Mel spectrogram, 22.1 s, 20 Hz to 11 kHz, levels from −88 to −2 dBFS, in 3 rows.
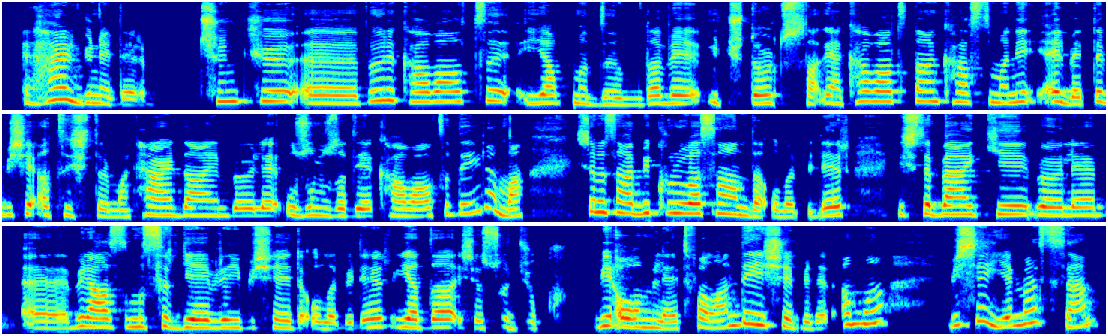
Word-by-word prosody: E, - - -5
her 340 +9 +3
gün 255 -4 -1
ederim. 190 -4 -5 0.4
Çünkü, 300 +1 0 0.2
eee, 235 -1 0
böyle, 325 +1 +1
kahvaltı 290 +1 0
yapmadığımda 235 -3 -3
ve 235 0 +2
3-4 240 -1 -1
saat - - -2
yani, 235 -2 -2
kahvaltıdan 295 +1 -1
kastım, 275 -2 -3
hani, 275 +4 -2
elbette 290 -2 0
bir 250 - -5
şey 280 +3 +2
atıştırmak, 215 -5 -5
her 240 -2 0
daim, 230 -1 -2
böyle, 220 +4 -1
uzun 245 -1 -3
uzadıya 220 -1 0
kahvaltı 220 +4 -2
değil 290 +5 -4
ama 215 -3 +1 0.4
işte 360 -5 -2
mesela 320 -4 +3
bir 310 - +2
kruvasan 290 -5 +3
da 200 - 0
olabilir. 225 +6 0 0.3
İşte, 260 +1 +3
belki, 265 0 +2
böyle, 240 -1 +1 0.3
eee, 210 -1 -1
biraz 245 -2 +3
mısır 250 +2 +3
gevreği 230 -1 +4
bir 220 - -15
şey 220 -2 0
de - - -3
olabilir 200 +6 -2
ya 240 -2 +2
da, 240 0 +5
işte, 215 - -6
sucuk, 200 -2 -7 0.4
bir 280 0 +3
omlet 230 -6 +2
falan, 240 +4 0
değişebilir 255 - +2
ama 345 +5 +2 0.4
bir - - -1
şey 345 +7 +4
yemezsem, 285 -2 0
245 Hz, 155 wpm, -24 LUFS, 225-290 Hz, 0.4 s, da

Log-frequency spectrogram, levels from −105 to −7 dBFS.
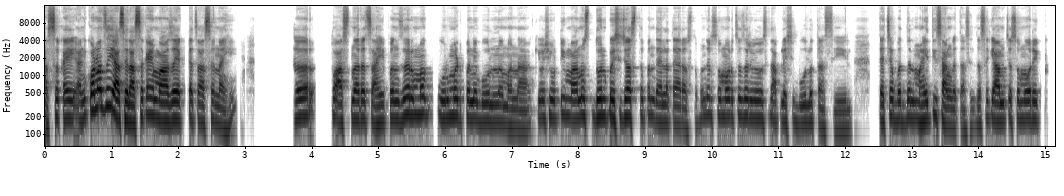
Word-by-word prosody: असं 195 - -2
काही 185 +1 +2
आणि 175 +3 -2
कोणाचंही 290 +4 +7
असेल 180 -2 +8
असं 160 +5 +5
काही 215 0 +1
माझं 175 -2 +6
एकट्याच 180 0 +1
असं 165 +1 -3
नाही. 140 -1 -5 0.9
तर 200 +2 +2 0.3
तो - - -1
असणारच 180 +2 0
आहे. 155 0 -2
पण 180 0 0
जर 205 +4 +2
मग 215 0 -1 0.2
उर्मटपणे 190 -1 0
बोलणं 165 -1 -3
म्हणा 135 -3 -5
किंवा 185 0 -5
शेवटी 195 +2 -5
माणूस 195 0 0
2 200 +1 +3
पैसे 195 0 -1
जास्त 195 0 0
पण 205 -2 -5
द्यायला 165 -2 -3
तयार 155 -2 -4
असतो, 140 +3 -10
पण 180 +4 -11
जर 210 - -7
समोरचं 195 0 -3
जर 200 0 -2
व्यवस्थित 185 +1 -5
आपल्याशी 165 +1 -7
बोलत 160 +2 -6
असेल, 120 -2 -10 0.4
त्याच्याबद्दल 175 +1 -2
माहिती 170 +4 -2
सांगत 140 -7 -2
असेल. 130 +2 -12
जसं 185 +5 -9
की 185 - -4
आमच्यासमोर 180 +2 -1
एक 175 0 -7
180 Hz, 185 wpm, -20 LUFS, 160-195 Hz, 0.9 s, असेल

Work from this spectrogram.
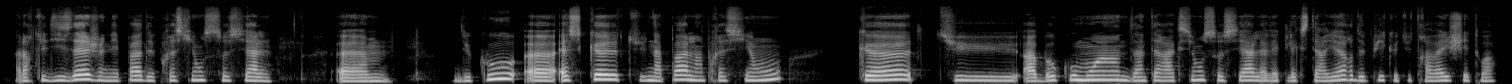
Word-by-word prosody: Alors, 165 -1 -4
tu 195 - -4
disais, 190 +6 +4
je 190 -3 -2
n'ai 175 -1 -3
pas 200 +5 0
de 180 - -4
pression 200 +4 -3
sociale. 180 -4 -2 0.6
Hem, 155 0 +1 0.6
du 170 -1 -5
coup, 245 +6 +4
heu, 175 -1 +5
est-ce 190 0 +2
que 230 -1 +6
tu 190 -4 -9
n'as 180 -2 +1
pas 220 +2 +2
l'impression 190 +4 -1 0.7
que 215 +1 +5 0.3
tu 185 -3 -2
as 160 +1 +3
beaucoup 190 +6 -1
moins 210 0 +4
d'interactions 180 +2 -2
sociales 185 -1 -2
avec 85 - -5
l'extérieur 170 +5 -2
depuis 185 +1 -5
que - - -10
tu 190 - -14
travailles 175 +2 -3
chez - - -4
toi? 165 -1 -8
185 Hz, 135 wpm, -21 LUFS, 175-205 Hz, 0.7 s, que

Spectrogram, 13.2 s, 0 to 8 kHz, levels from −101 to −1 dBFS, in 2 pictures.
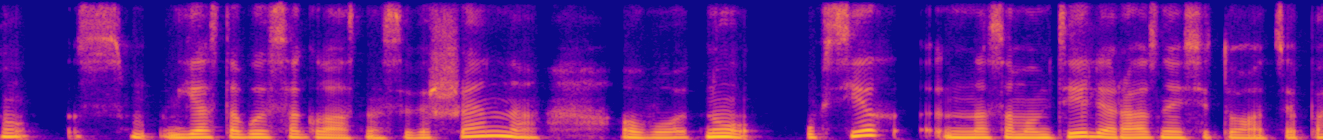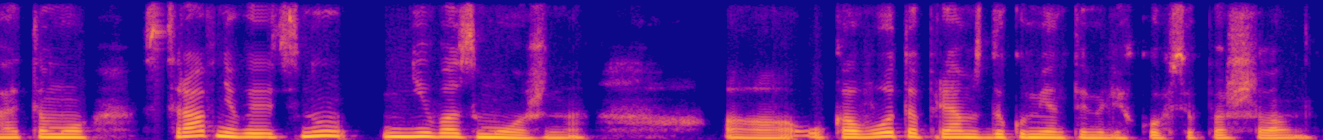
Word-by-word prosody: Ну, 215 +2 -1 0.2
с 225 - -11 0.2
я 185 +2 +1
с - - -8
тобой 185 0 0
согласна 175 -5 -3
совершенно. 185 - 0 0.4
Вот, 165 -2 -2
но 205 -3 +4 0.2
у 180 - -2
всех, 270 +10 0 0.2
на 170 -1 +2
самом 165 0 +1
деле, 210 +3 +3
разная 170 0 +1
ситуация, 155 -1 -5
поэтому 175 +1 +1 0.2
сравнивать, 220 -5 +1
ну, 255 +2 +4 0.2
невозможно. 185 -8 +3 0.7
А, 150 -2 -3
у 260 - -6
кого-то 205 +4 +2
прям 190 -1 +1
с - - -4
документами 170 -3 +1
легко 150 +1 -5
всё 150 +1 -7
пошло, 150 0 -4
180 Hz, 130 wpm, -23 LUFS, 160-205 Hz, 0.7 s, но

